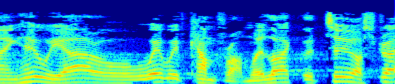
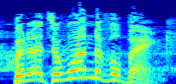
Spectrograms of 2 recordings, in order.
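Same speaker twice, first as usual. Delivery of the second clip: eager praise; 9 semitones higher than usual. Retold or imitated. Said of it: "sorry, I shouldn't have let that out".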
